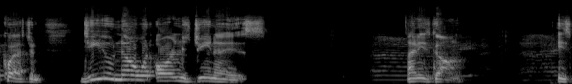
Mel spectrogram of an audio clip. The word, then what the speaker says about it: Orangina: Do you know what Orange Gina is? And he's gone. He's gone like the moon. I know enough. I mean, I know it's it's pronounced Orangina, obviously.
